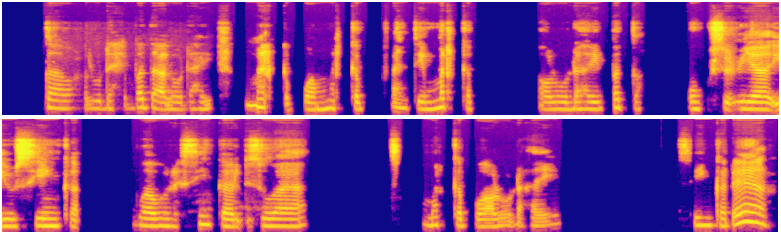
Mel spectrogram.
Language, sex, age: Somali, male, 18-24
